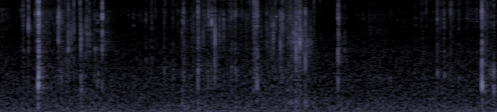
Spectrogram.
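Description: A metal knife blade shaves and scrapes thin curls off the edge of a solid, palm-sized white bar of dry soap held in one hand. The sound is a quiet, dry, crinkly scraping made of many short, sharp strokes. It is bright and high, with almost no low end and no ring after each stroke.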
